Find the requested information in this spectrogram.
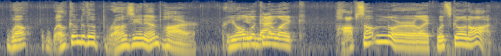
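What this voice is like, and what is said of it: Laid-back surfer bro accent. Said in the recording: “The accent won't be Russian, it'll be like, sup, brah?”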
